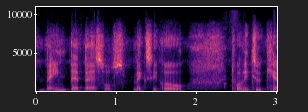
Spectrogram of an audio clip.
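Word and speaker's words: veinte: I had it made out of a 20 or a bent pesos. I've got to say it right. Bente pesos Mexico 22 karat.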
